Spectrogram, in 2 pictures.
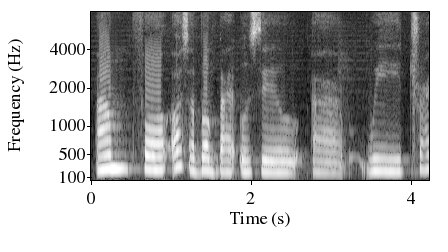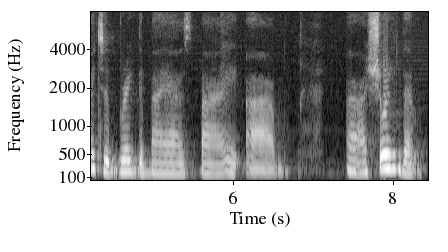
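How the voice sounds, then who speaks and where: A woman's voice: mid-range voice, slow pace, mellow, muffled recording. A woman who owns a wholesale business, earnestly recounting her experience with many hesitations. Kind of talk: interview answers.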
